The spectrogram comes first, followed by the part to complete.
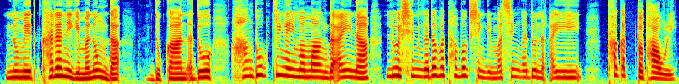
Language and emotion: Manipuri, fearful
